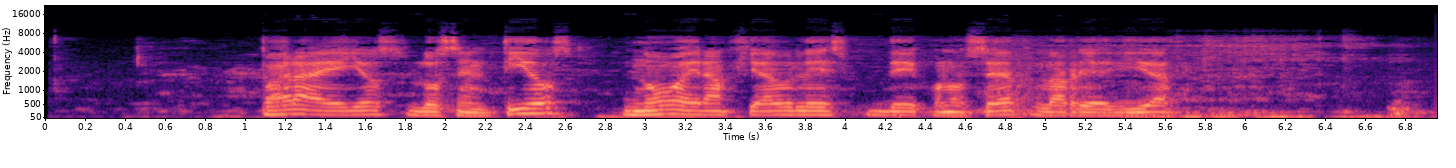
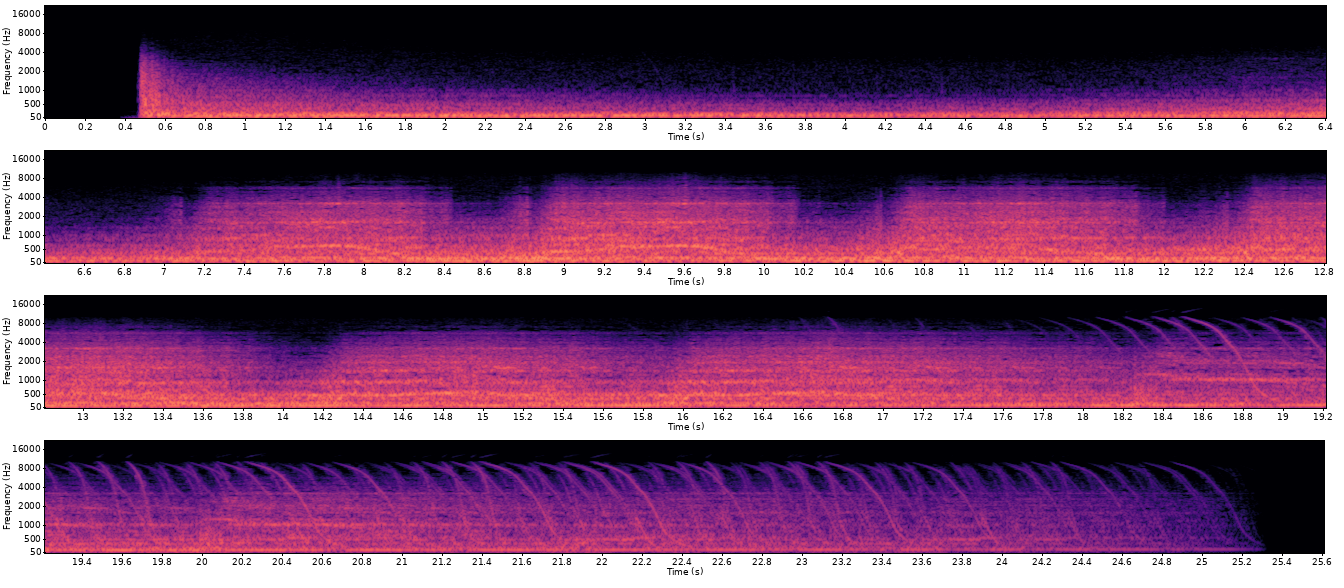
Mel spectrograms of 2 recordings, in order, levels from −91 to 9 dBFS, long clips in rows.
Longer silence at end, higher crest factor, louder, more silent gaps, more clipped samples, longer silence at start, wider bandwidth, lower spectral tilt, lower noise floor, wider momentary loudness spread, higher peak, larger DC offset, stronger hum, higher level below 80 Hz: second, 0 s vs 0.8 s; about the same, 14 dB vs 14 dB; first, -15 LUFS vs -22 LUFS; neither; neither; about the same, 0.45 s vs 0.5 s; second, 8.8 kHz vs 9.8 kHz; second, -4.5 dB/octave vs -7 dB/octave; second, -42 dBFS vs -51 dBFS; about the same, 13 LU vs 12 LU; first, -2 dBFS vs -8 dBFS; neither; neither; about the same, -34 dBFS vs -38 dBFS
